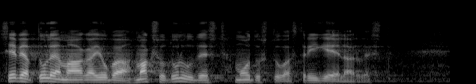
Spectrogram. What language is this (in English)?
Estonian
